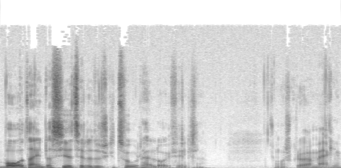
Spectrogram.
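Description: In a very clean recording with a silent background, a man speaks with vocal fry and fairly even intonation. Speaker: law student and podcast co-host. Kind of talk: casual chat.

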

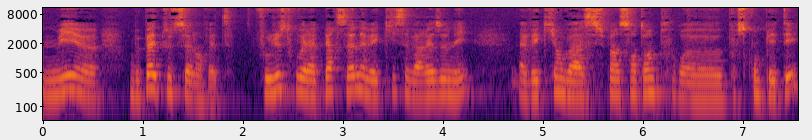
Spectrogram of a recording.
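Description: A woman speaks at a medium pitch with a dark, mellow tone. Her pace is moderate and her pitch varies in an ordinary way. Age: 30s. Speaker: entrepreneur in dance, multipotentialite. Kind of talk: casual chat. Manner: hesitant, many fillers.

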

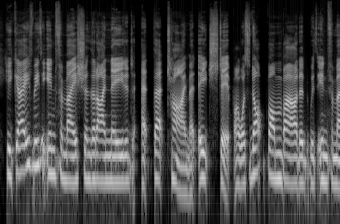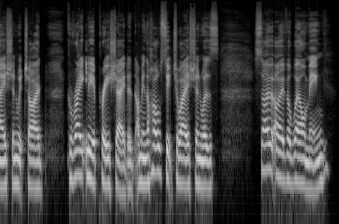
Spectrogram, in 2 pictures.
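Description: A woman's very deep, low voice in an Australian accent, fairly slow, lively intonation, very even loudness, on a very clean recording with a silent background. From Western Australia. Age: 70s. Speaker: cancer patient. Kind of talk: testimony.

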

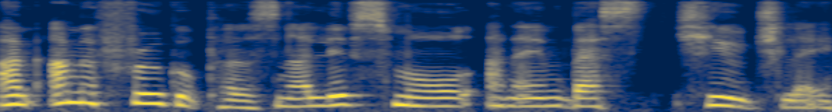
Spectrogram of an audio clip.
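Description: In an English accent, a woman speaks at a very deep, low pitch with ordinary pitch variation. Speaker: clinical hypnotherapist and naturopath. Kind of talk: interview.

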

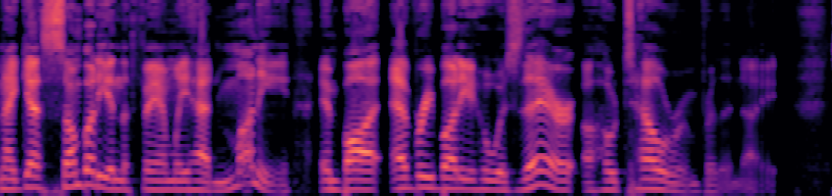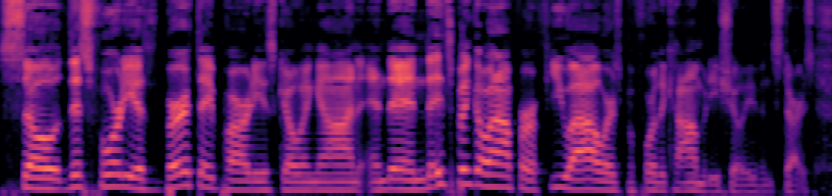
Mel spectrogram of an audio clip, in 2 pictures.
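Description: In a very clean recording with a silent background, a man with an unremarkable speaking voice talks at a fairly quick pace, his pitch fairly high with ordinary variation. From Michigan, Detroit area. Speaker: stand-up comedian. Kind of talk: casual chat.

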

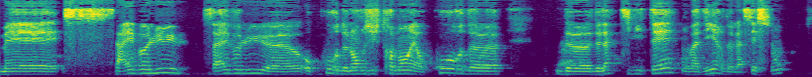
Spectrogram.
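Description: Speaking very slowly, a man shows ordinary pitch variation. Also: fairly high pitch for a man. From France and Scotland (Paris, Glasgow). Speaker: musician. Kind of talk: interview. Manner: halting, many repetitions.

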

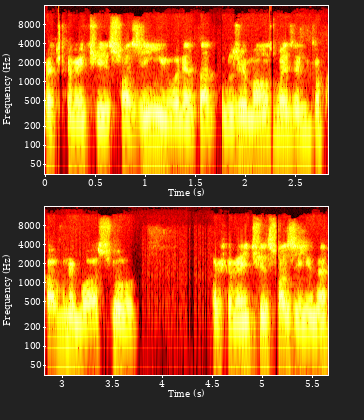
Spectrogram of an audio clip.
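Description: A man talks in an unremarkable speaking voice, pitched in the medium range. His pace is fairly quick, and his pitch varies in an ordinary way. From Mato Grosso, Brazil. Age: 30s. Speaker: agribusiness manager. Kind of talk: interview. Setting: podcast interview.

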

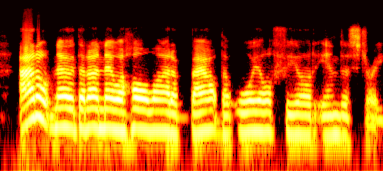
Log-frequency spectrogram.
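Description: Lively intonation and a moderate pace mark this voice with an Alabama accent. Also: woman, hardly any pauses. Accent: Southern US (Alabama). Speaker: podcast host. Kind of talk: casual interview.

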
